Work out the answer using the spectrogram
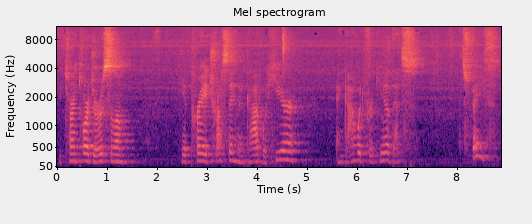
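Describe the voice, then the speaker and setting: A male Lutheran pastor preaching a sermon. He asks rhetorical questions and swings between loud bursts and hushed lines. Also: a little high, fairly even intonation, measured pace, echoey room, background noise.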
